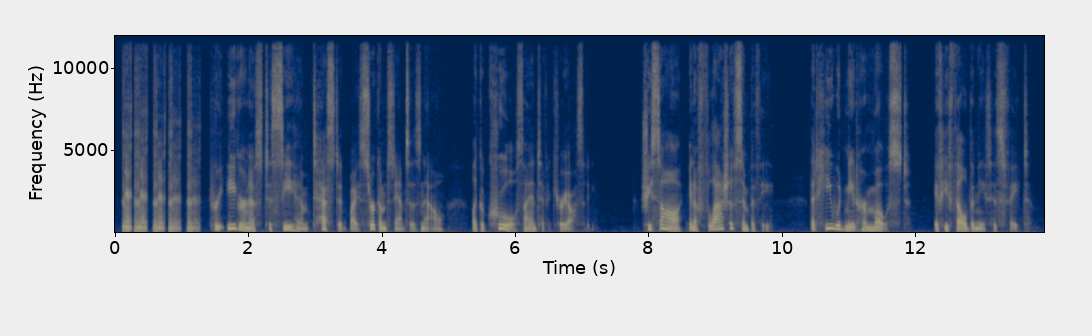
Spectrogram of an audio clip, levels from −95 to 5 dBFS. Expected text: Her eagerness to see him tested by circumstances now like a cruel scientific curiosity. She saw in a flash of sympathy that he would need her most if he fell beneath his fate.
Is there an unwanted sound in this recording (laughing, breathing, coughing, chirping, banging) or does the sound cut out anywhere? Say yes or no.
yes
